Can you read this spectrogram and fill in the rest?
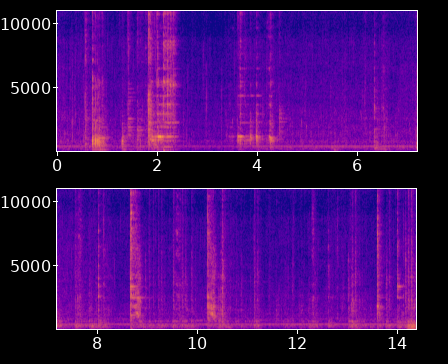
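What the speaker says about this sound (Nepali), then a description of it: "यसरी हाम्रो मसला यसरी पाकिरहेको छ है।" Masala spices cook in a pan while being stirred, giving intermittent scraping and clattering bursts of a utensil against metal over a quiet background, with no voices.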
